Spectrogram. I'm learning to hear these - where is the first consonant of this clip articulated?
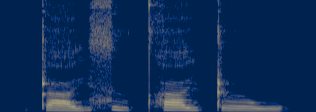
retroflex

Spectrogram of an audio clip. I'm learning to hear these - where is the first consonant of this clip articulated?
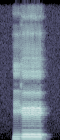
palate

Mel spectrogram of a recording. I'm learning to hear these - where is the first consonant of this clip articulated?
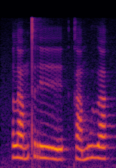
tongue tip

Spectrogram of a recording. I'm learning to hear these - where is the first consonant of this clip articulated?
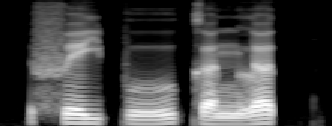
lips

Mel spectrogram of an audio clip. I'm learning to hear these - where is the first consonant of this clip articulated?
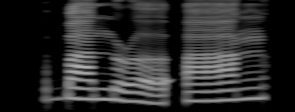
lips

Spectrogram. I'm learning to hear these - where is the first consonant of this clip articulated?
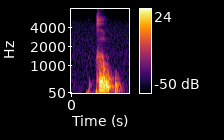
velum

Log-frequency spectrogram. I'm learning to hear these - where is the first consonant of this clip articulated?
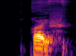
uvula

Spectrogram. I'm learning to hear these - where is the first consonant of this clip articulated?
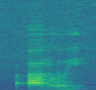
throat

